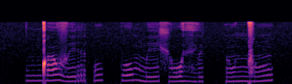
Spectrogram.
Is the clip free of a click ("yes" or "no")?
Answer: no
